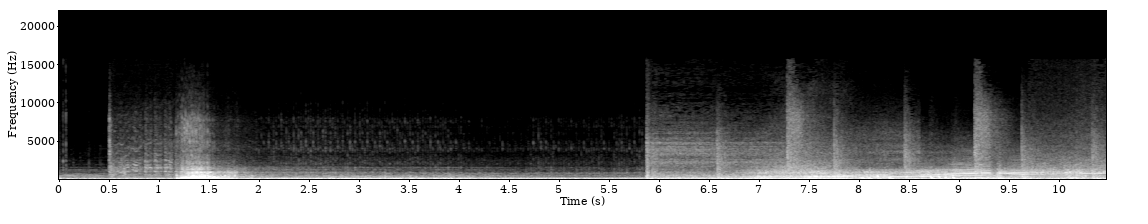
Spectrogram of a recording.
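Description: Lamborghini Huracán EVO's V10 engine starting with a loud, short flare of revs about a second in, then idling with a low steady hum. From about seven seconds in it accelerates hard, the revs climbing in a series of rising sweeps broken by brief gear changes.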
